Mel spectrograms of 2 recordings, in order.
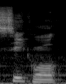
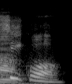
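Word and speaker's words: SQL: Yeah, so people were just talking about the pronunciation of certain words, and for databases there, it's sequel, and you can fight me. It is sequel. Damn straight. It's literally sequel.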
